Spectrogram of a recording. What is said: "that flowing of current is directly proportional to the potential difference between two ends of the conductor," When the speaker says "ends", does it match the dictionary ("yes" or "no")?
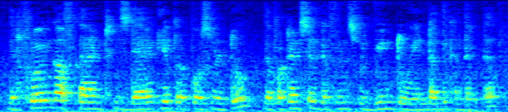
no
